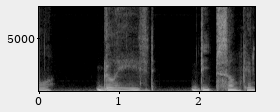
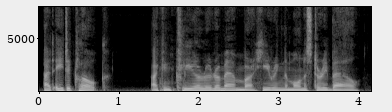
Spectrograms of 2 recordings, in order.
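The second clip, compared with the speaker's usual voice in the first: higher woman's voice; wife voice; 7 semitones higher than usual. A narrator's reading. Wife answers.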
